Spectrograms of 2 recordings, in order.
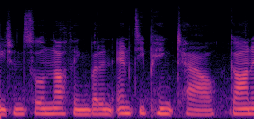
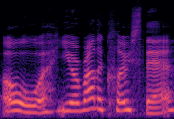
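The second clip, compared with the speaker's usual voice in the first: trembling, wavering, high and raised voice; 7 semitones higher, 5 dB louder than usual. Molly speaks to a panther leaning in close to her face, tremulous. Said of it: "said Molly tremulously".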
